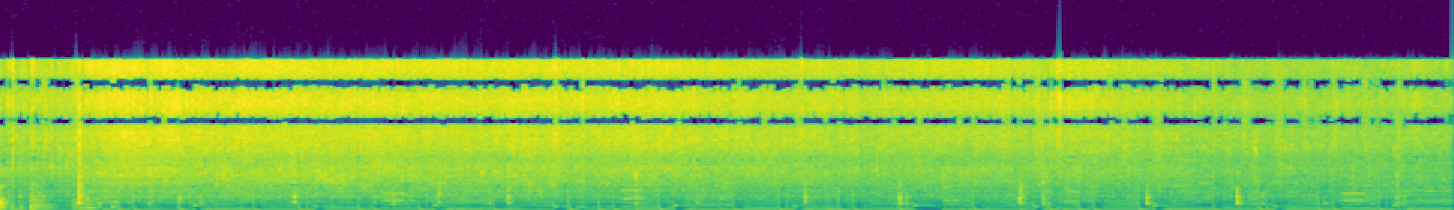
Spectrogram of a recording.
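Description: Onion, garlic and freshly added tomatoes sizzling in hot oil in a pan, with short scrapes and clicks of a utensil stirring them.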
